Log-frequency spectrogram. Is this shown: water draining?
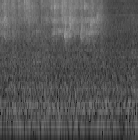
yes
